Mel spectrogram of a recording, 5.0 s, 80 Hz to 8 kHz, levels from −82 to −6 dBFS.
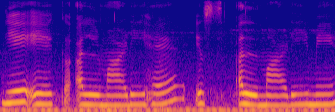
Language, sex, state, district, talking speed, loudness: Hindi, female, Uttar Pradesh, Jalaun, 95 wpm, -27 LUFS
